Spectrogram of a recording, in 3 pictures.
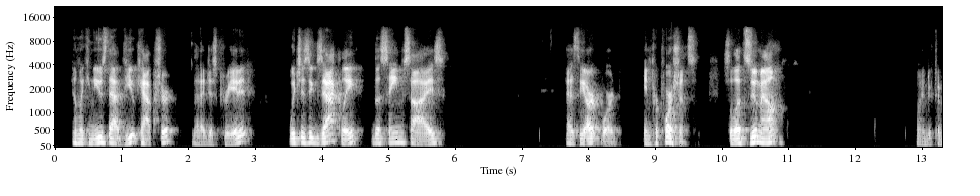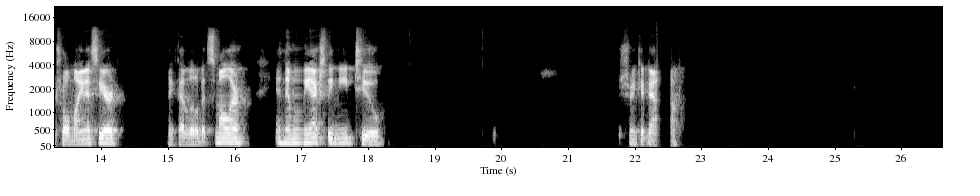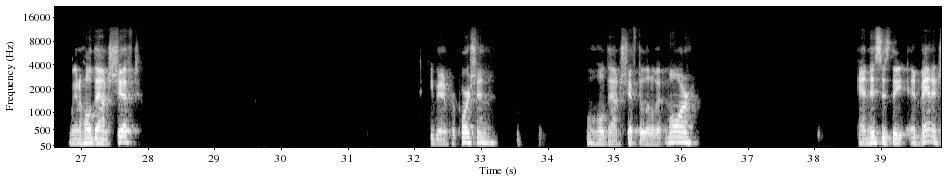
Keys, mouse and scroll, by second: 0.8 click, 6.2 click, 11.1 ctrl+-, 11.5 ctrl+-, 12.1 ctrl+-, 12.5 ctrl+-, 12.9 ctrl+-, 13.4 ctrl+-, 13.8 ctrl+-, 18.4 click, 19.8 click, 27.0-28.4 drag, 28.9 shift+click, 31.8 click, 36.2 shift+click.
